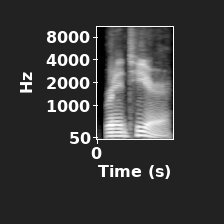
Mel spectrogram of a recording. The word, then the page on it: rentier: American English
